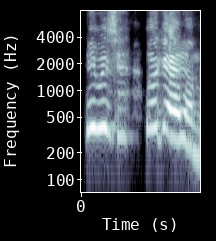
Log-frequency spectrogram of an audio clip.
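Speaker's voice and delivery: very high, loud wailing sob voice; hammed-up crying at a dog video; mock tearful. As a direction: wail it through fake tears. Retold tearful pleading to wife.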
